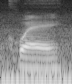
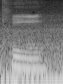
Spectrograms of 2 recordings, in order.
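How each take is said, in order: First: The word is pronounced like kway. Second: The word is pronounced like key. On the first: The speaker calls it wrong. "Most people mispronounce it Quay" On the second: The speaker calls it right. "it's called pronounced Key"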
